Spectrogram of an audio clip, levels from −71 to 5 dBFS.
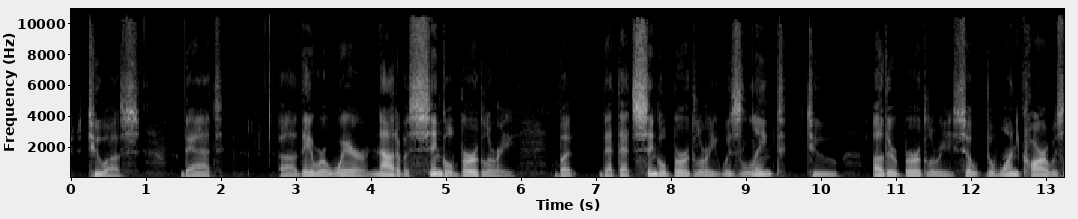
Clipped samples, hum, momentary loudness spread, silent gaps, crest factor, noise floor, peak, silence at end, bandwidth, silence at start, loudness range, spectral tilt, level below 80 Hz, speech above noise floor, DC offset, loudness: under 0.1%; none; 14 LU; none; 20 dB; -59 dBFS; -4 dBFS; 0 s; 11 kHz; 0.25 s; 5 LU; -5 dB/octave; -50 dBFS; 35 dB; under 0.1%; -24 LUFS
